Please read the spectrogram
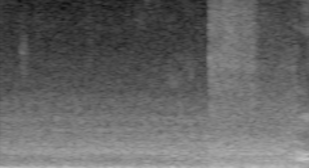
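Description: Steady road traffic noise, a continuous rumble with a brief brighter hiss about one and a half seconds in.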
